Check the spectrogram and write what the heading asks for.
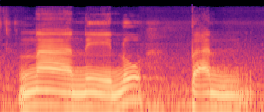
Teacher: Nun itu punggung ujung lidah menyentuh gusi. Sifat nun itu antara lain istifal, meringis.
